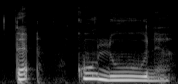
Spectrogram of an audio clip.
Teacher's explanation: تا کے بعد جو حمزہ ہے اس کے اوپر سکون ہے تو کٹ آف ساؤنڈ کی آواز آنی چاہیے. تأکلون، کو ایک حرکہ اور لو مد تبعی دو حرکہ لمبا اور نون کو ہم آگے جوڑیں گے تا سے، اگلے ورڈ، اگلا جو ورڈ ہے اس کے.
